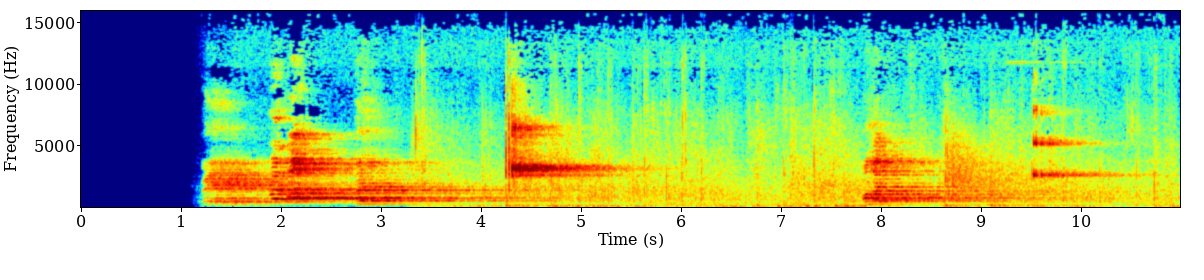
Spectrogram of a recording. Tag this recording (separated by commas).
playing badminton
